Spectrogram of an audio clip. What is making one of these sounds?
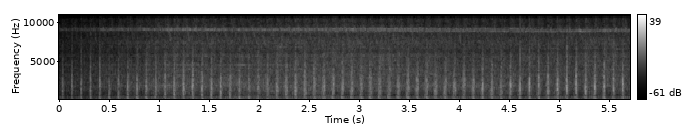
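Helicopter rotor blades chop rapidly and steadily.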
